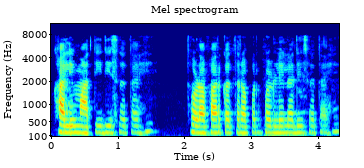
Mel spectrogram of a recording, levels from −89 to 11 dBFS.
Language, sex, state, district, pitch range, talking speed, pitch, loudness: Marathi, female, Maharashtra, Mumbai Suburban, 185-195 Hz, 140 wpm, 190 Hz, -24 LUFS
